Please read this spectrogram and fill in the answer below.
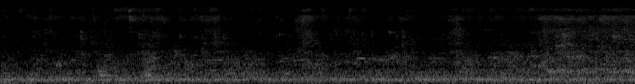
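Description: Kitchen tap running steadily into the sink.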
